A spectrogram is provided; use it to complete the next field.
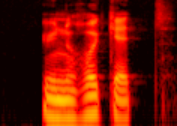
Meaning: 1. request 2. petition 3. query
- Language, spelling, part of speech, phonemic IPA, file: French, requête, noun, /ʁə.kɛt/, Fr-requête.ogg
